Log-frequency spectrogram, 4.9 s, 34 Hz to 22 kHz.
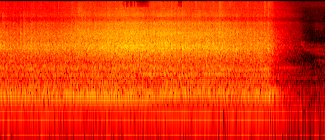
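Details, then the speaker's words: Genie H6000A garage door opener rebuilt with the chassis from a parts unit and a different motor: steady, even hum with a smooth drive whir for about four seconds, then a clean stop, quieter than the old motor; normal operation. "You can also hear it is quieter with this other motor in it as well, which I also like."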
